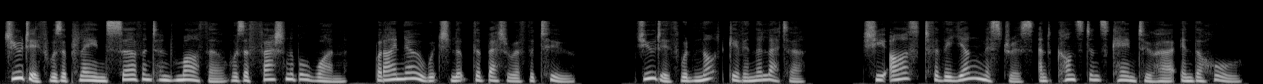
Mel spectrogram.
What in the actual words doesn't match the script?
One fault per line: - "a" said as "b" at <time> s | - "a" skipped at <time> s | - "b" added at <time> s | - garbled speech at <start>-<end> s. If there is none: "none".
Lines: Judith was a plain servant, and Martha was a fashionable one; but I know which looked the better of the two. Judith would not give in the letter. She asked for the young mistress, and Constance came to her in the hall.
none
